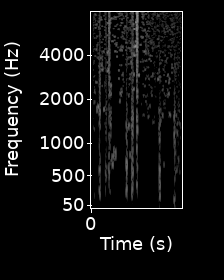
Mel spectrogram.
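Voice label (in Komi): рытъявылыс кобӧма, Komi, female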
